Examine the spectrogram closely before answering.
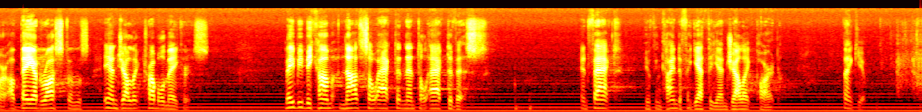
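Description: An older man speaks through a microphone in a large hall.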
